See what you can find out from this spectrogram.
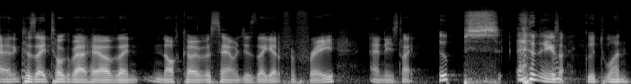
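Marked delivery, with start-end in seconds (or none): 4.4-6.3 put-on bad New Zealand accent, slower. Retelling a Simpsons scene at a Subway shop, in a bad New Zealand accent. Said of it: "that was the worst New Zealand accent in the world".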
